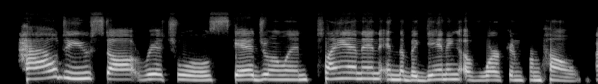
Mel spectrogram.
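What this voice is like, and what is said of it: Thick put-on Southern accent. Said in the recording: “You got to ask it in a Southern accent ... that was so ... thick”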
